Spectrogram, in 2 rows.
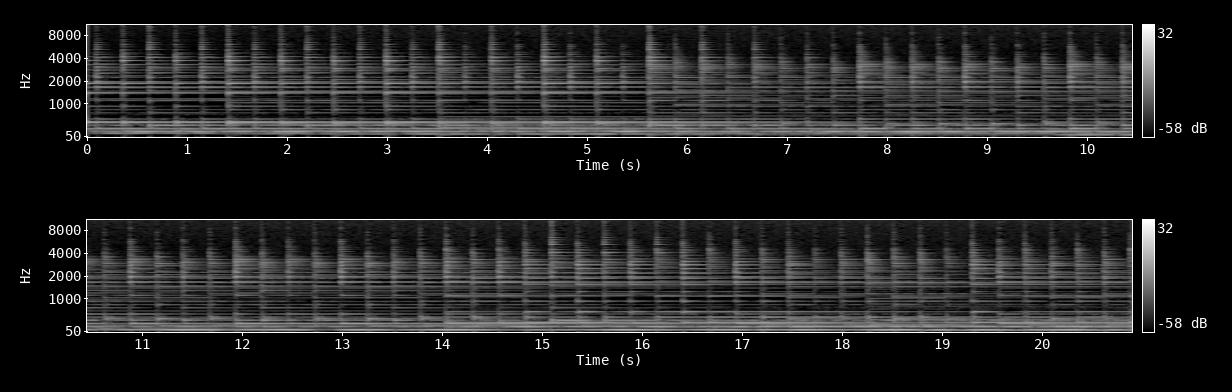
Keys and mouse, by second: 1.1 click, 2.1 ctrl+s, 2.9-3.8 drag, 4.0-5.4 drag, 5.4 ctrl+s, 6.2 click, 7.6 click, 8.6 click, 9.9-11.7 drag, 12.1 click, 12.5 click, 15.7-16.6 drag, 16.6 ctrl+s, 18.4 click.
